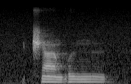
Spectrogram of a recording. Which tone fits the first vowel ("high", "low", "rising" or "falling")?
low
